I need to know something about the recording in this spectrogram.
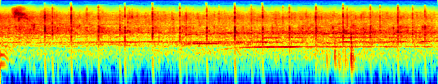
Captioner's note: applause and cheers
